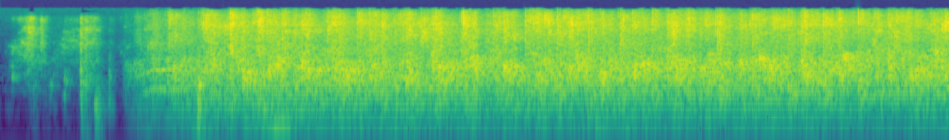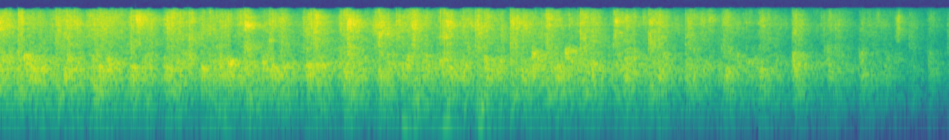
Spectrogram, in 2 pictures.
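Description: Many people clap their hands over an online call.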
